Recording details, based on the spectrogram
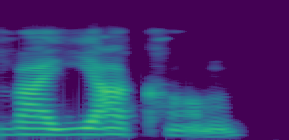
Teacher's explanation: So that first kamatz is ya, and then the second one is ko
